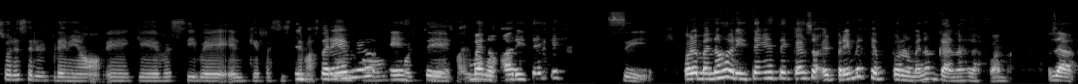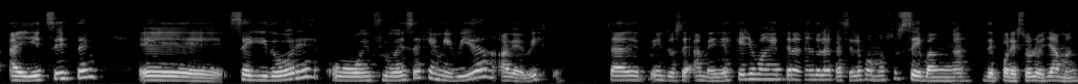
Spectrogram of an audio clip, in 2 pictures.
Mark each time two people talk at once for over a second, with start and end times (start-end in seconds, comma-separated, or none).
2.9-5.3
